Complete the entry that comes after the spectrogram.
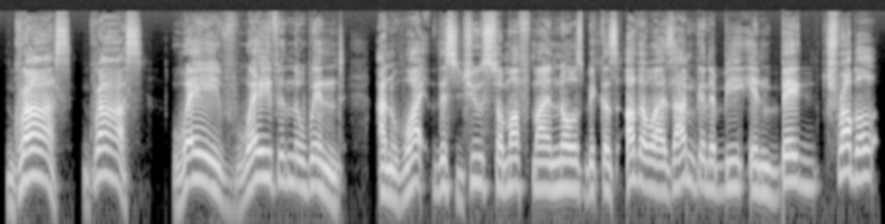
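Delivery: high, urgent bird calling for help; calling out, pleading. Acted. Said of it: "he calls out to the grass".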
